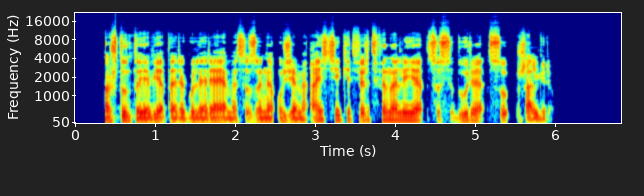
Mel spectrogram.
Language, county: Lithuanian, Utena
